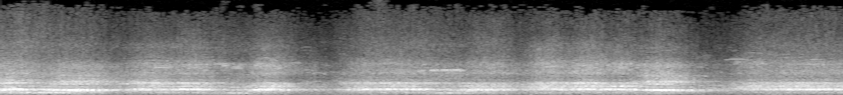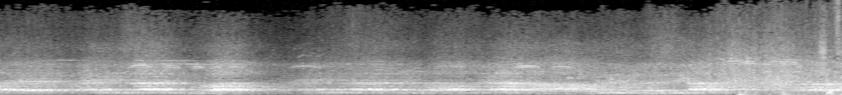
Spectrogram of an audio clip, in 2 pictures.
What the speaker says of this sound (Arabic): شوف حتى الجماهير اللي مش قاعدة في الكورفة الخاصة بالوداد حافظين الأغاني لهذا الجمهور الممتع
